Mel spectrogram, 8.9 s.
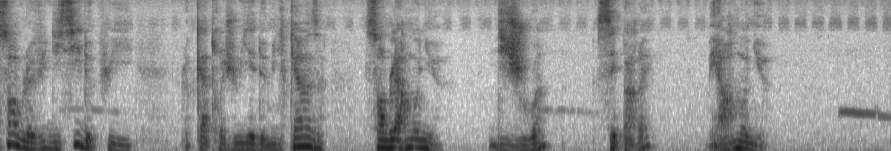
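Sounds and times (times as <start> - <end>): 
speech: 0.0 - 7.8
faint hiss: 0.0 - 8.9
toad whistled call: 0.5 - 1.2, 5.0 - 6.1, 8.3 - 8.9.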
